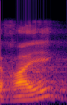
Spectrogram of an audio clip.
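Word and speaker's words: Rahe: échelle de Holmes et rae rae rae rae comme ça se prononce comme la secte voilà les degrés du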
